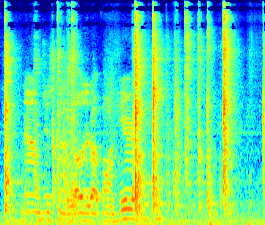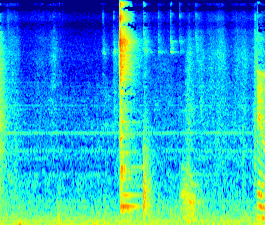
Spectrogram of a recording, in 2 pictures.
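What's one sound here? A cap frame clicks sharply into place on a machine.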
